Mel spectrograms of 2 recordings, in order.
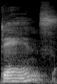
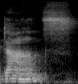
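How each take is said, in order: First: The word has an American-style short vowel. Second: The word has a New Zealand-style long vowel. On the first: "I don't um, Americanize my voice at all, and so I don't dance" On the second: "I'm a Kiwi and I sing in Kiwi"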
